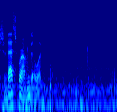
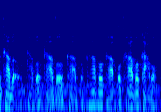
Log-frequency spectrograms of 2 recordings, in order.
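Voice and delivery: soft clucking turkey call; rooster imitation; 6 dB quieter than usual. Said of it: "Sounds like a rooster or a turkey".

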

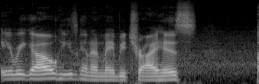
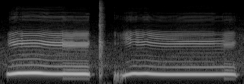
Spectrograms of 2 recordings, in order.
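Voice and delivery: high squeak; 3 dB quieter than usual. Real, not acted. Squeal at a tense moment.

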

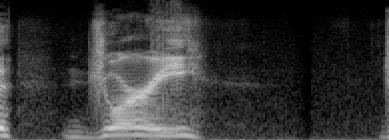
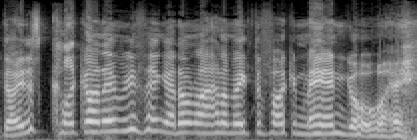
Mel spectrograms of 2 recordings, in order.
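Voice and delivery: flustered; 8 semitones higher, 6 dB louder, faster than usual. Real, not acted. Panicked streamer at creepy man.

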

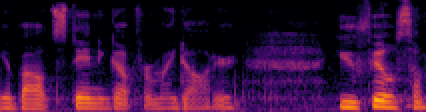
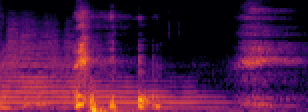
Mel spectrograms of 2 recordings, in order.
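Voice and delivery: laugh. Acted. Laugh after his mother's retort.

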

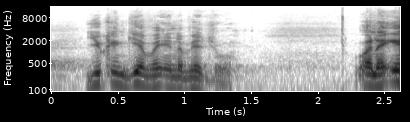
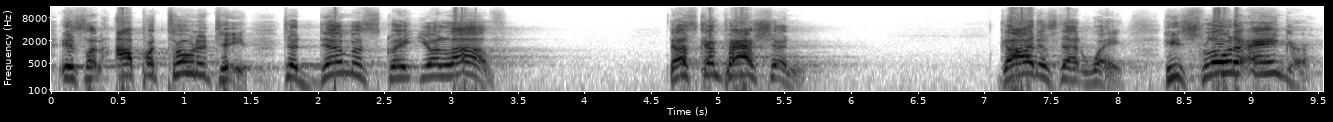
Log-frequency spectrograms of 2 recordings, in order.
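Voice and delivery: raised, driving preacher voice; preaching at full force; 5 semitones higher, 4 dB louder than usual. Acted. Preacher rousing the congregation about grace, full-force preaching. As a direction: lift the room and press every line.

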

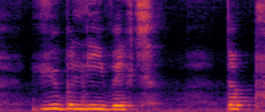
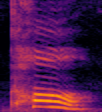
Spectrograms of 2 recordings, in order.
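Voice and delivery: loud, high crow call; croaking crow; 5 semitones higher, 6 dB louder than usual. A narrator's reading. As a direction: caw out like a crow. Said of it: "he croaked".

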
